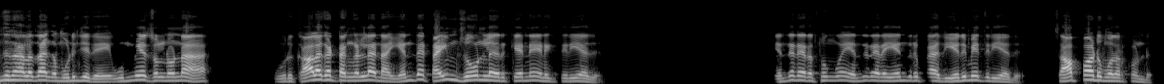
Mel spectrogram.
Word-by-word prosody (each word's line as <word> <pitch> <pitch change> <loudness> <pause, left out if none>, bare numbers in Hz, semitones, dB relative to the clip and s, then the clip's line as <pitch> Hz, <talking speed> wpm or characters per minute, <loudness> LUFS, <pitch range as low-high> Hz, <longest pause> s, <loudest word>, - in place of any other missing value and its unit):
அதுனால 200 -1 +3
தான் 200 -1 +6
அங்க 170 -1 -2
முடிஞ்சிது. 165 -4 -2 0.2
உண்மைய 200 +7 +1
சொல்லணும்னா, 175 +1 +2 0.9
ஒரு 145 - -6
காலகட்டங்கள்ல 195 -3 +4
நான் 140 -2 -1
எந்த 195 +6 -3 0.2
டைம் 205 +6 +4
ஜோன்ல 195 0 +2
இருக்கேன்னே 175 +3 -2
எனக்குத் 145 -5 -8
தெரியாது. 145 -7 -4 1.8
எந்த 140 +8 -7
நேரம் 180 -3 0
தூங்குவேன், 185 -1 -4
எந்த 165 +5 -10
நேரம் 170 -1 0
எந்திரிப்பேன், 180 -1 -3
அது 145 -1 -7
எதுவுமே 195 +3 0
தெரியாது. 135 -9 -5 0.4
சாப்பாடு 215 -3 +3
முதற்கொண்டு. 150 -6 -4
175 Hz, 135 wpm, -22 LUFS, 155-190 Hz, 1.8 s, தான்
